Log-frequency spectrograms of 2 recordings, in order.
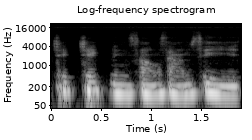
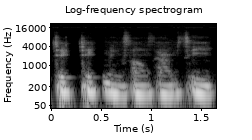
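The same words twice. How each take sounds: First: The voice has only a little treble. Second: The voice has the treble turned fully up. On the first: "เดี๋ยวผมก็จะพูดแล้วก็จะเร่งขึ้นทีละนิด" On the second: "อันนี้ก็จะเป็นจังหวะเสียงแหลมสูงสุด"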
